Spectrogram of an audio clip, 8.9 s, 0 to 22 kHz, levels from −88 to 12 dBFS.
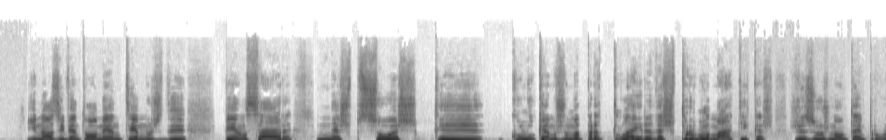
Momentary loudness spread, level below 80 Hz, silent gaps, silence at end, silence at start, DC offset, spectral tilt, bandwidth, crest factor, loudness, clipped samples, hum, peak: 8 LU; -58 dBFS; none; 0 s; 0.3 s; under 0.1%; -5.5 dB/octave; 16 kHz; 16 dB; -16 LUFS; under 0.1%; none; 0 dBFS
